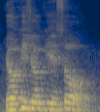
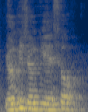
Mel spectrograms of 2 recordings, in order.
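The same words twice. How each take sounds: Both takes have the same delivery.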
